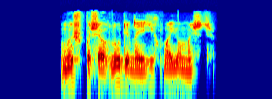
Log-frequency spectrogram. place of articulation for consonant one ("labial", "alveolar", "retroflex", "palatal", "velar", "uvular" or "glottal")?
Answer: labial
